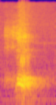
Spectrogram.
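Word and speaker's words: خ: Kha ini termasuk di antara huruf isti'la. Jadi ketika dia diucapkan baik berharokat maupun dalam keadaan sukun, lidah kita terangkat ke atas.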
